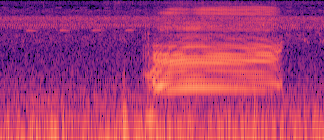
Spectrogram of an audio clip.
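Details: One drawn-out, tremulous bleat just over a second long from a sheep in a field, set against a low rumbling background and a constant faint hiss.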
